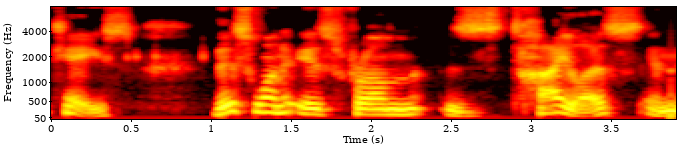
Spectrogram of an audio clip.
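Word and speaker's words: Zytlus: This one is from Tylus and that's spelled zed or z depending on where you're from. Z Y T L U S. Stylus. It sounds like it sounds like stylus with a zed.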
